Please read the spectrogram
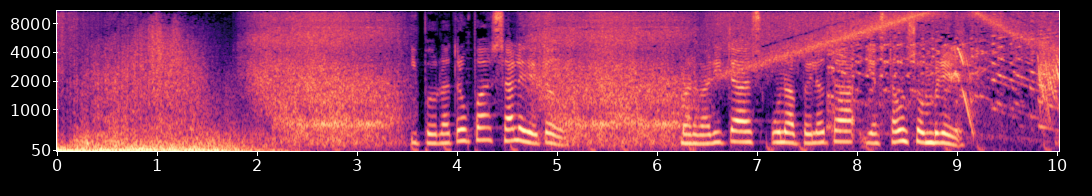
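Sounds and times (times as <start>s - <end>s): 
loud rumbling explosion of a swollen elephant: 0.0s - 3.5s
speech: 3.6s - 5.3s, 6.2s - 9.2s.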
